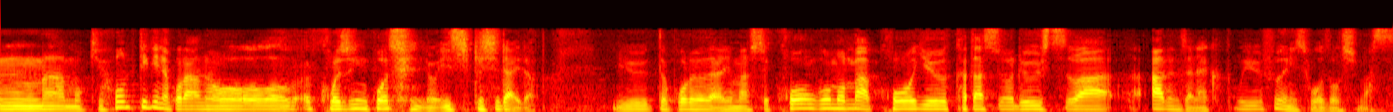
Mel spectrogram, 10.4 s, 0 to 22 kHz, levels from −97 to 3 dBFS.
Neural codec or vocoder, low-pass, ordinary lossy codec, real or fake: codec, 16 kHz, 1.1 kbps, Voila-Tokenizer; none; none; fake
